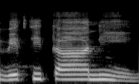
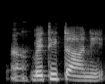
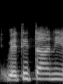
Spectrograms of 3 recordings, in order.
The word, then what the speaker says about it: ವ್ಯತೀತಾನಿ: ಶ್ರೀ ಭಗವಾನು ವಾಚ ಬಹುನಿಮೆ ವ್ಯತಿತಾನಿ ಜನ್ಮನಿತವಚ ಚಾರ್ಜುನ ತಾನ್ಯಹಂ ವೇದ ಸರ್ವಾಣಿ ನಾತ್ವಂ ವೇತ ಪರಂತಪ ಏ ನೋಡಿ ಹರೇ ಕೃಷ್ಣ ವ್ಯತಿತಾನಿ ವ್ಯತಿತಾನಿ ಅಲ್ಲ ವ್ಯತಿತಾನಿ ವ್ಯತೀತಾನಿ ವ್ಯತಿತಾನಿತ ಎಳಿಬೇಕಲ್ಲ ತಿಯನ್ನ ವ್ಯತೀತಾನಿ ಓಕೆ ವ್ಯತಿತಾನಿ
